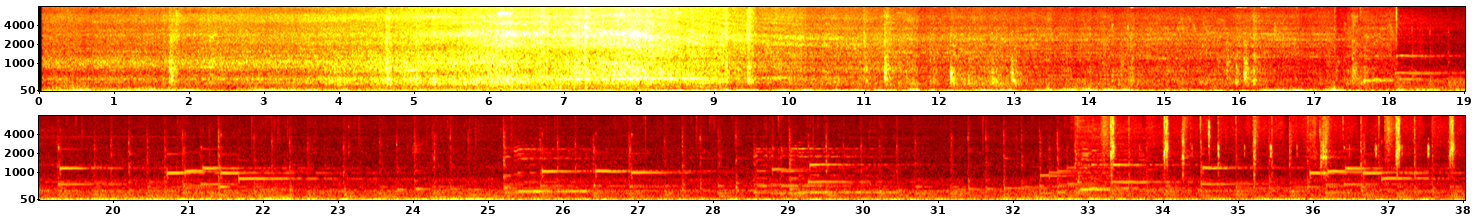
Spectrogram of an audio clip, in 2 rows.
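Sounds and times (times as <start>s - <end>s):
diesel railcar running past: 0.1s - 18.2s
wheels clacking over rail joints: 0.2s - 18.2s
music: 2.9s - 14.7s, 17.3s - 38.0s.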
